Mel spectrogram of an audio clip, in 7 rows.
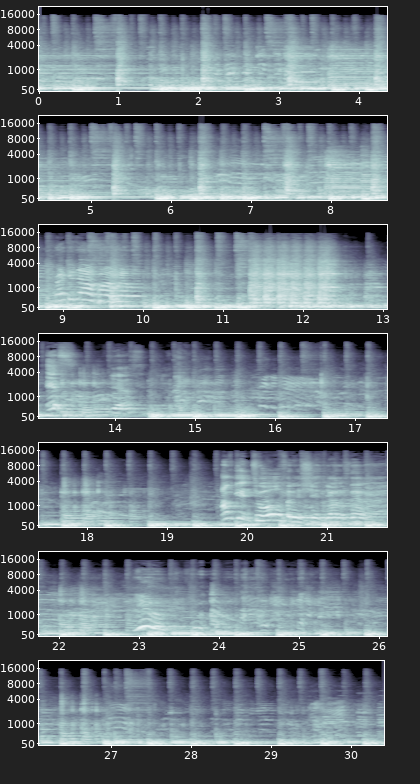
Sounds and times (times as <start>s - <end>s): Music: 0.0s - 30.4s
Speech: 8.9s - 10.0s, 13.2s - 17.1s, 19.7s - 22.0s, 22.9s - 24.7s.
